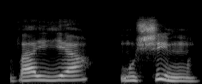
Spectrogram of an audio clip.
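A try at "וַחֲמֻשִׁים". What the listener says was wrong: No, this is a ch. Vacha.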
